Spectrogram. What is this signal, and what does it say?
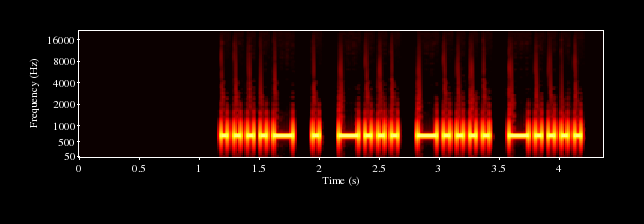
Morse code, heard as a keyed tone, about 22 wpm, 700 Hz. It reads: 4EB66
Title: Five Challenging Letter-Number Combinations 22wpm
